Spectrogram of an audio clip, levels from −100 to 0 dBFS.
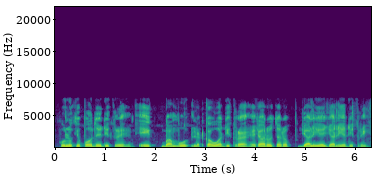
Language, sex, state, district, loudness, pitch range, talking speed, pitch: Hindi, male, Uttarakhand, Uttarkashi, -17 LUFS, 90-100 Hz, 190 wpm, 95 Hz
